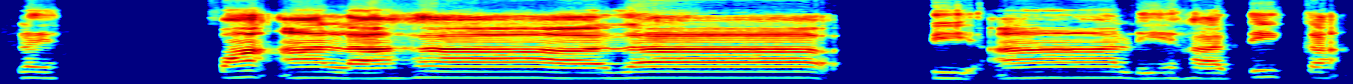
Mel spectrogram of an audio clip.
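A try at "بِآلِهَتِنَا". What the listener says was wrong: Bi'a di hatina. Bukan tika.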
